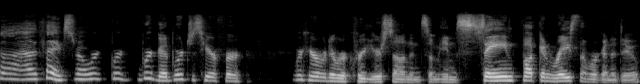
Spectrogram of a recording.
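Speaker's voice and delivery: sweet, high, polite tone.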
